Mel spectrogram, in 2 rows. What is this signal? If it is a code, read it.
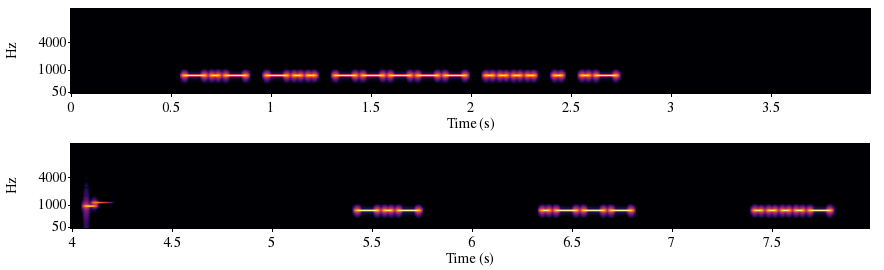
Morse code, heard as a keyed tone, about 36 wpm, spaced as for 23 wpm, 700 Hz. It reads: KD0HEA KJ4
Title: USA Call Signs - 6 Characters - 6x Character Spacing - 35wpm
